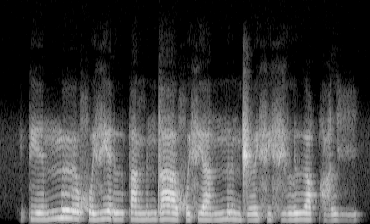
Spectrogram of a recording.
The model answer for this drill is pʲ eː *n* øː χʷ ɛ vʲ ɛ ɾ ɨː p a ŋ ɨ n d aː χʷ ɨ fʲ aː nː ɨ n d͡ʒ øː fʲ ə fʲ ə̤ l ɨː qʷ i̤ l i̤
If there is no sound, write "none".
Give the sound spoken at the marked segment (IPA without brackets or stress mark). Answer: mː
